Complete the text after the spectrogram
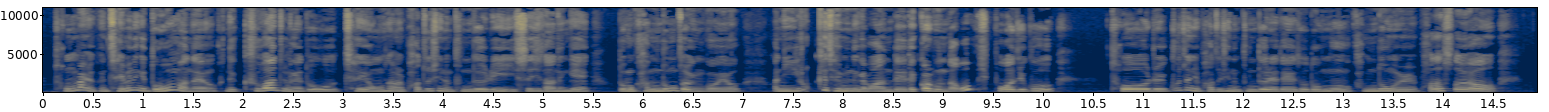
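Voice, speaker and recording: A woman mumbles at a fairly quick pace against a quiet background. Her fairly high voice has a dark, mellow tone and ordinary pitch variation. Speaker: art youtuber. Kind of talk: casual chat while painting. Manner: mumbled pronunciation.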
